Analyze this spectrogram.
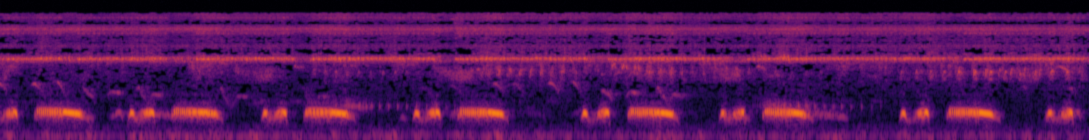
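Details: Spotted dove calls used as a lure for bird trapping, a clean voice without noise: low, hollow coos in repeated phrases, each a quick double note followed by a longer drawn-out coo, about ten phrases, over a faint steady high whine.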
